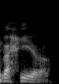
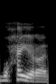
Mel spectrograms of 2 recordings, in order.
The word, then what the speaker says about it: Bahira: Donc qui était Bahira ? Certains prononcent Bira mais très souvent on dit bahira.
